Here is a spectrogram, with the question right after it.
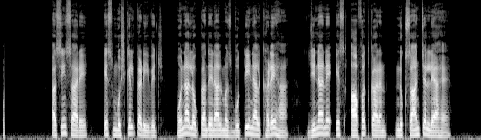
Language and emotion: Punjabi, neutral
